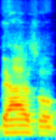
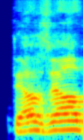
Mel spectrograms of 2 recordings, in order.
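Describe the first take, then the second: First: The name is said without an L sound. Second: The name is said with an L sound. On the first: "some pronounced it Dazzle" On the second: "I like to pronounce all the letters"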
